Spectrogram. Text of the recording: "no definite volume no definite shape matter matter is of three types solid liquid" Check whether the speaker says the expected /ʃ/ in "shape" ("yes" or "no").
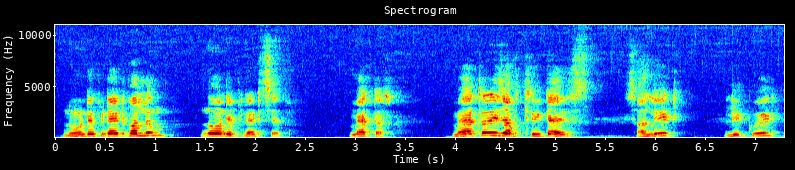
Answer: no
